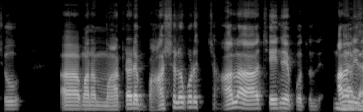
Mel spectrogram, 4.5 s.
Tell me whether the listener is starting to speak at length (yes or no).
no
